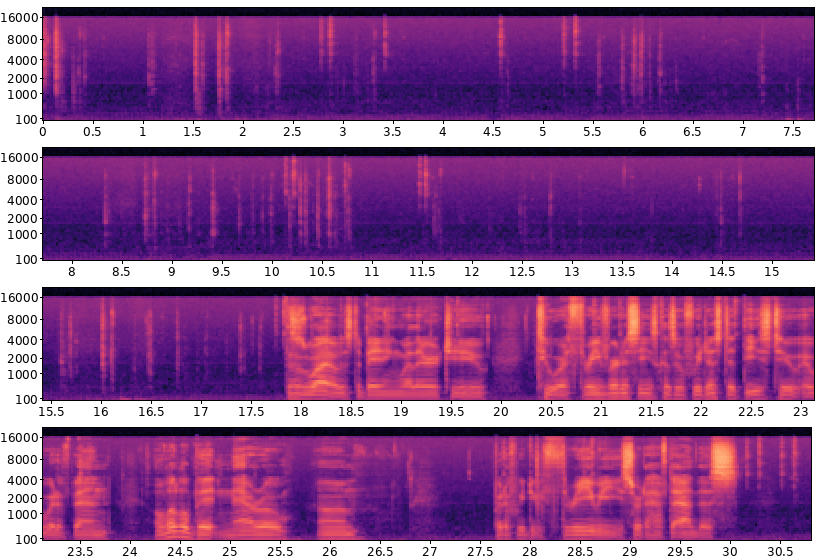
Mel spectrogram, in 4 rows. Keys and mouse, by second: 0.0 Tab, 0.1 z, 1.8 KP_7, 2.1 Tab, 3.1 z, 5.8 Tab, 5.8 z, 6.0 z, 8.7 KP_3, 8.9 Tab, 9.8 z, 10.3 g, 12.3 a, 12.5 z, 16.0 KP_7, 16.3 Tab, 16.8 z, 17.4 Tab, 18.1 g, 20.3 a, 21.6-24.3 drag, 27.7-30.8 drag, 29.3 a.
